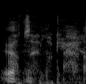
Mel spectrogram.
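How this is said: It is said in a whisper.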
